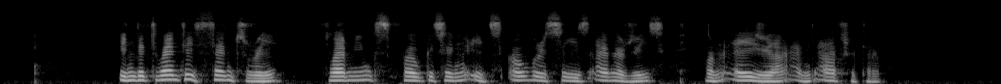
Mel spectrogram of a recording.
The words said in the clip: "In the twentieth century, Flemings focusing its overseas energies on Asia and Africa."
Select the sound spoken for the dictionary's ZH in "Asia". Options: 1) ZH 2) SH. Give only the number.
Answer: 1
